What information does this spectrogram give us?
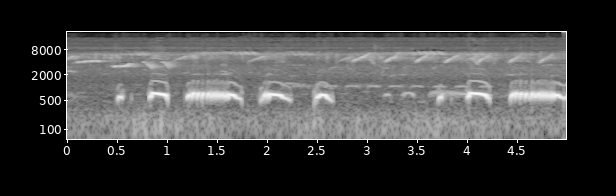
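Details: Spotted dove used as a decoy, cooing in deep, rounded notes: a short lead note, a fluttering trill blending into a long coo, several single coos, then another rolling phrase; faint thin bird calls above.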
